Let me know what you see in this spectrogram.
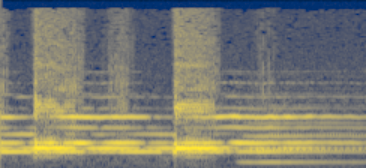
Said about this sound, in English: same quitting time, there was a whistle. Loud enough to buckle your knees and send waves up your spine.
